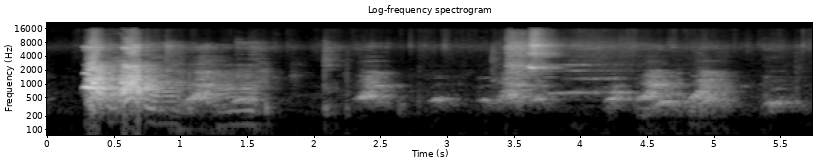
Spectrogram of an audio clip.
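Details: Dogs barking: a loud harsh burst of barks at the start, then shorter, fainter yelps and whine-like notes that come in uneven bursts over a few seconds.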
